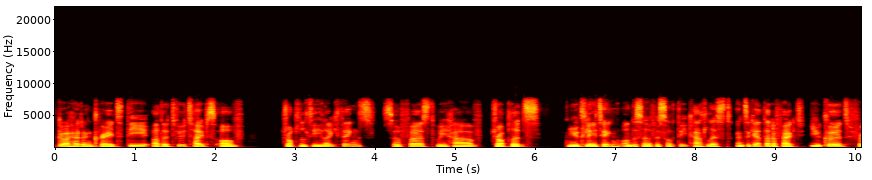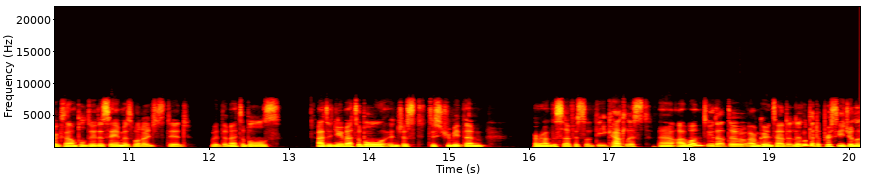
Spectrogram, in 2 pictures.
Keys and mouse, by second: 8.3 middle click, 12.3 middle click, 14.0 middle click, 17.7-18.1 middle drag.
